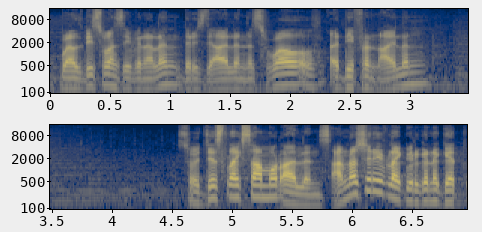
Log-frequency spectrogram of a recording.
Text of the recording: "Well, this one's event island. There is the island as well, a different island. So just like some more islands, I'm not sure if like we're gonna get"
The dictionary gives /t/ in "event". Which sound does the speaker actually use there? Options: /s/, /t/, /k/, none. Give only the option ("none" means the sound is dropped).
none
